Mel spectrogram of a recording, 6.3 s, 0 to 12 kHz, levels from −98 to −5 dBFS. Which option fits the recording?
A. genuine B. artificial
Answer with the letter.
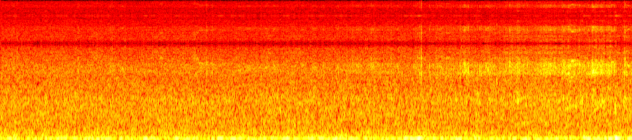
A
